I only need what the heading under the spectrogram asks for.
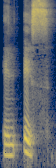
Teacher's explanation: It's a voiceless S, ell és. Right? It's completely voiceless.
